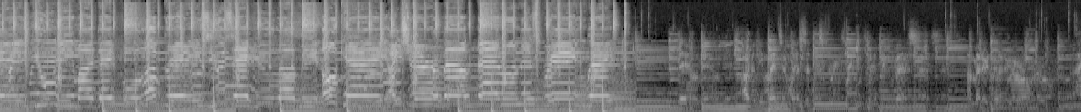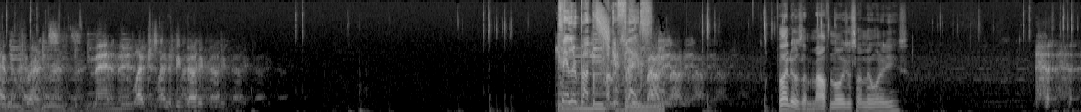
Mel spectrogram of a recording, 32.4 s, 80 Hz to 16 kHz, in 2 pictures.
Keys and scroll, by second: 5.4-6.4 typing, 16.5-17.6 typing, 25.5 shift+s, 26.6-28.1 typing, 32.1 ctrl+Page_Up, 32.3 ctrl+Page_Up.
